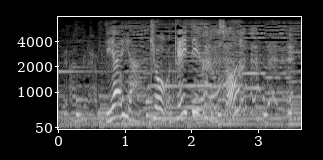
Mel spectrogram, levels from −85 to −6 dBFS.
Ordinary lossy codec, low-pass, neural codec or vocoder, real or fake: none; 7.2 kHz; none; real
